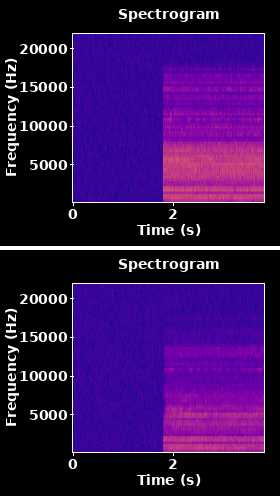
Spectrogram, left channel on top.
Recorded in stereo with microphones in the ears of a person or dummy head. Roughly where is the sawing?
Left.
